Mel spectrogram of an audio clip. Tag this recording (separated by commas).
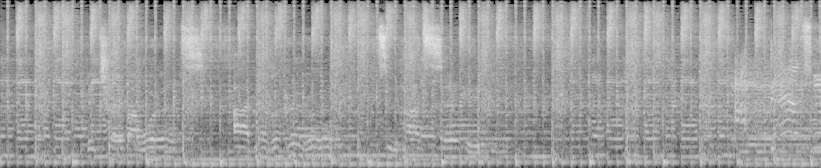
Singing, Music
